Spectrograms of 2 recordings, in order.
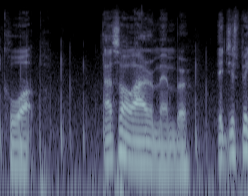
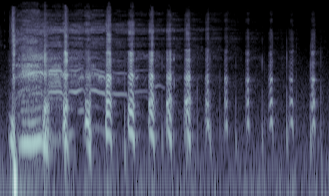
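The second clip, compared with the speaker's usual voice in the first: high laugh. Real, not acted. Laughs at own joke.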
